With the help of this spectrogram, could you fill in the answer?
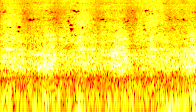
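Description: Short fingernails on both hands scratch the aluminium lid of a closed space-grey MacBook lying flat on a table, close up. The sound is a steady, quiet, hissy scratching concentrated in the upper frequencies, swelling and easing gently in a loose rhythm as the strokes repeat.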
